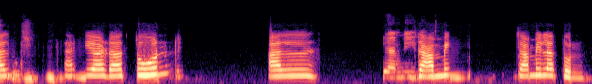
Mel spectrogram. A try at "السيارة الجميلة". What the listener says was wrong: হয়নি, একদম ভুল করে কিন্তু আলিফ না পড়া। আস-সাইয়ারাতুন কেন হয়? আলিফলাম আছে না এখানে? আস-সাইয়ারাতু হবে না, তুন কেন হবে?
